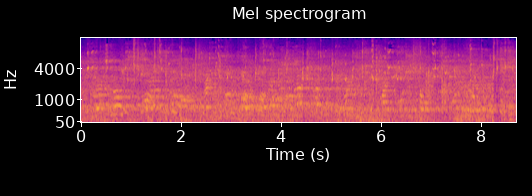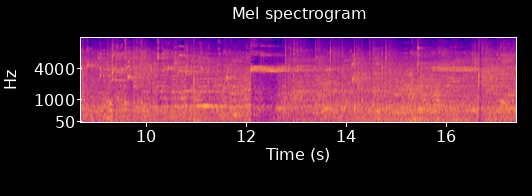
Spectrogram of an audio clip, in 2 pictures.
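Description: Spectators and players chatter in the background.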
